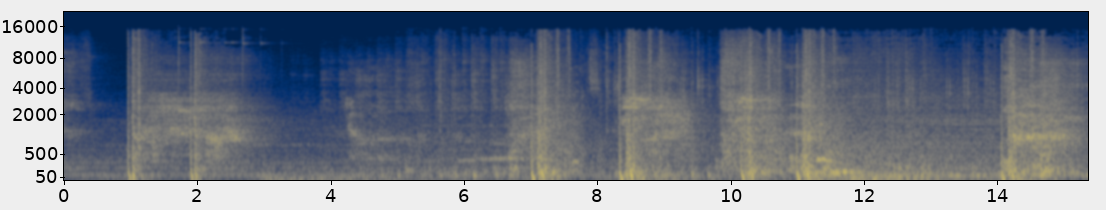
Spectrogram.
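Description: A pistol fires single shots in an echoing corridor.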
